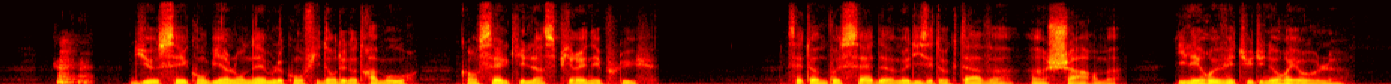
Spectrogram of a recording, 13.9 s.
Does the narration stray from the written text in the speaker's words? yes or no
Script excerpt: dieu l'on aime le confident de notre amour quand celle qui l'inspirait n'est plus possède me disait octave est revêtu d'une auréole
yes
